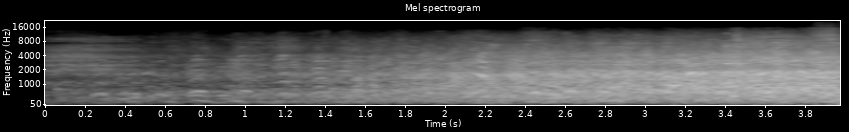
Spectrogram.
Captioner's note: audience laughs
